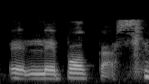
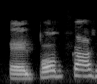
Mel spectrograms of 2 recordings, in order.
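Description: First: "el le podcast" slow, with a joking French "le"; mock French article. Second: Said in the usual way. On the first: Shown as a demonstration. Joking about the word's gender, mock French and slow. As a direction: stretch out "el le podcast", tacking on a French "le". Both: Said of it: "El podcast, la podcast".

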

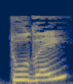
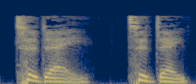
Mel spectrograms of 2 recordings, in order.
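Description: First: "Today" mispronounced as too-day with a full u; wrong full U. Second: "today" as tuh-DAY, lower, weak first syllable; soft neutral vowel. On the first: Teacher showing the error, "Today" said as too-day. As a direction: put a Spanish "tu" in "Today". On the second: Teacher giving the correct form, "today" with a soft tuh. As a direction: reduce the o of "today" to a schwa. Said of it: "Esta O se pronuncia como si fuera". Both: Shown as a demonstration.

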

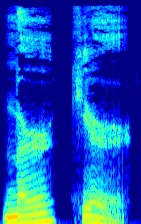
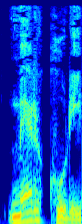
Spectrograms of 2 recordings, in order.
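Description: First: "Mercure." with the r-coloured "mur" and a rhyming "kyur" ending; correct English pronunciation. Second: "Mercury" said as Spanish "mer-KU-ri" with a rolled r and full vowels; Spanish-style mispronunciation. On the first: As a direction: say "Mercure." so that "mer" and "cure" rhyme. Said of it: "The first syllable and the second syllable sound identical". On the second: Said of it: "No, Mercure". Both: Shown as a demonstration.

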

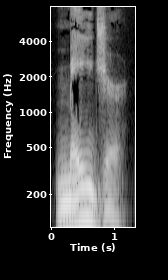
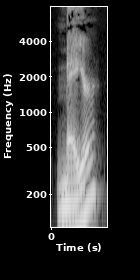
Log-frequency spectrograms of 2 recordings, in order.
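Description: First: "major" as MAAY-jer, long A, falling; J sound, long A. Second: "mayor" as MAY-er with a Y glide, rising; Y sound. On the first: Teacher contrasting near homophones, "major" with extended A and J. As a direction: stretch the A in "major", then a clear j. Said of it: "that A is extended more". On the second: Teacher contrasting near homophones, "mayor" with a Y sound. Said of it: "it's not just the Y and the J sound". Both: Shown as a demonstration.

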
